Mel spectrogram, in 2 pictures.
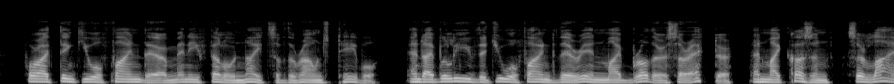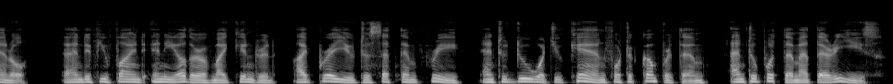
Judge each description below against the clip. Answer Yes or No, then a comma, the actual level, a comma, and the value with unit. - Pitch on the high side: No, low, 110 Hz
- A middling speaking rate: No, fast, 215 wpm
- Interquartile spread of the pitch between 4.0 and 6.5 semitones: Yes, average, 4.3 semitones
